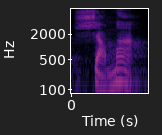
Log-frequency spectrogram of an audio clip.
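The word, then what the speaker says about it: Shama (שמע): 西面这个前面那个字的发音呢，就像是 Shama。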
